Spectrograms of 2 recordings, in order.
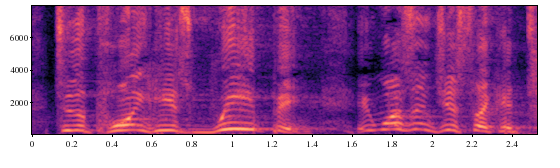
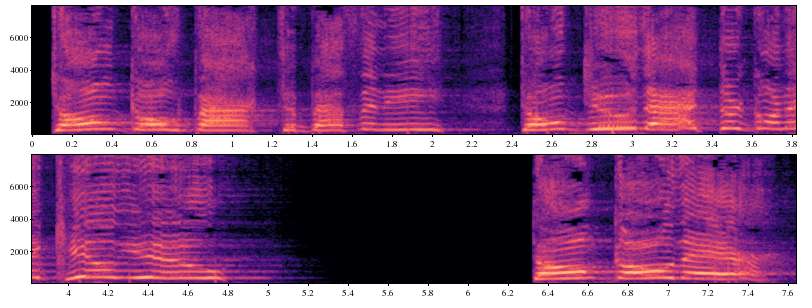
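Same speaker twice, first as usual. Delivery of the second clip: mildly alarmed, higher-pitched pleading; urgent warning; 5 semitones higher than usual. Retold or imitated. Disciples warning Jesus off Bethany, urgent acted plea. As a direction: plead with him to stay away, voice raised in pitch. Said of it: "telling them".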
